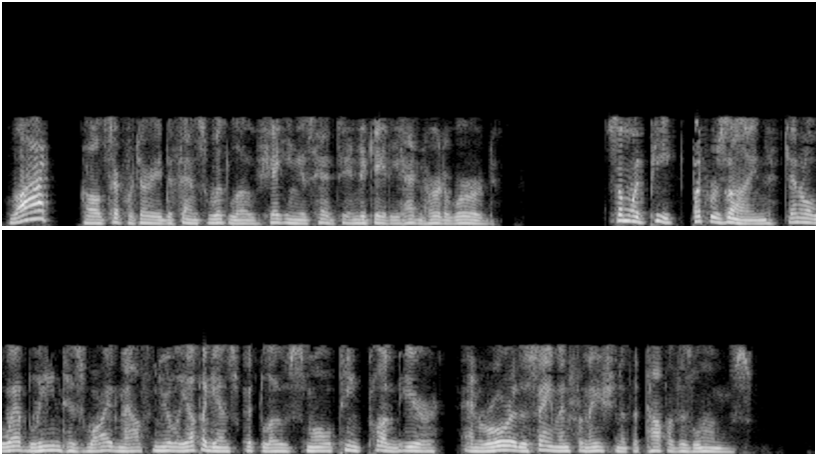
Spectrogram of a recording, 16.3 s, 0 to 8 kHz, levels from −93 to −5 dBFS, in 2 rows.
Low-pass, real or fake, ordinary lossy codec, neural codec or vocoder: 7.2 kHz; fake; AAC, 16 kbps; codec, 16 kHz, 16 kbps, FunCodec, trained on Chinese and English, 50 frames a second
